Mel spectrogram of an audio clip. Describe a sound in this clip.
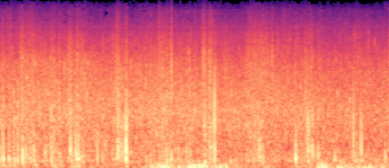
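A stream gurgles and trickles under ice.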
